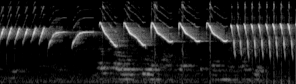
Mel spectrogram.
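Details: On a sunny morning an old canary delivers a quick run of repeated chips, a rising slur, a series of loud descending whistles, then a rapid rolling trill.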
